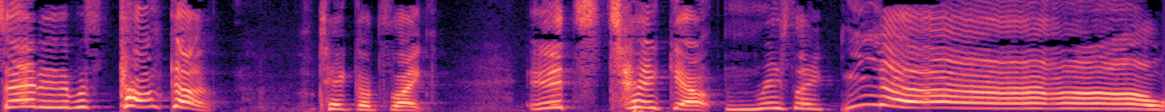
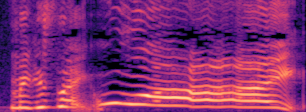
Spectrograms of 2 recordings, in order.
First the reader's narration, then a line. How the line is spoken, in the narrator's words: Danger Force cries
